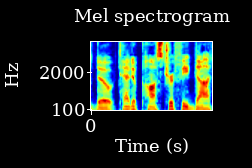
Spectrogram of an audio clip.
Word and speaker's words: dotard: In particular, his use of the insult dotard. The emphasis is on the first syllable, so should be pronounced correctly as dotard'.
